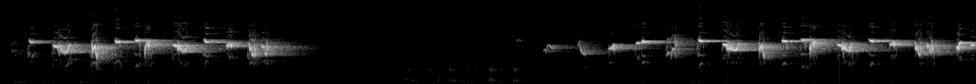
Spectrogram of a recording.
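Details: Sooty-headed bulbul singing its long, lively rapid-fire song to spur other bulbuls: two bursts of repeated downslurred whistles, about one note a second, separated by a silence of roughly two and a half seconds.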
